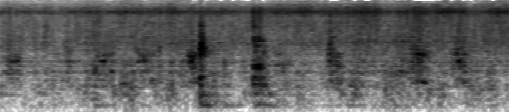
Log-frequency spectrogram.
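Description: Onion-and-spice masala frying in oil in a pan, sizzling steadily as wet tomato purée is stirred in. A ladle scrapes and knocks against the pan several times.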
